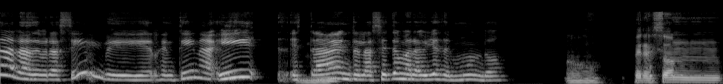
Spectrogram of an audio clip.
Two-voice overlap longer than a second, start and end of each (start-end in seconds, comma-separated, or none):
none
